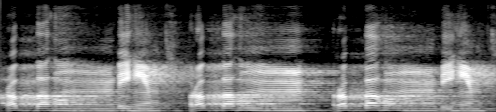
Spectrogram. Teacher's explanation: میم ساکن کے بعد اگر با آ جائے تو اخفا میم ساکن کا قاعدہ لاگو ہوتا ہے، لہٰذا یہاں بھی غنہ ہوگا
